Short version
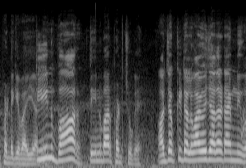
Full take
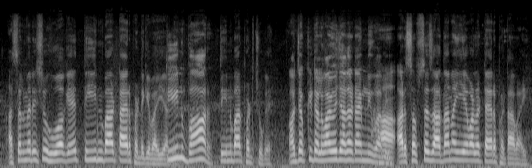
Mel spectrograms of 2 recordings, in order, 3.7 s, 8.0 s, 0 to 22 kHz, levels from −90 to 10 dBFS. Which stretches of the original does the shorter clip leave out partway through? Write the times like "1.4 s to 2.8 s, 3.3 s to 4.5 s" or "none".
none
